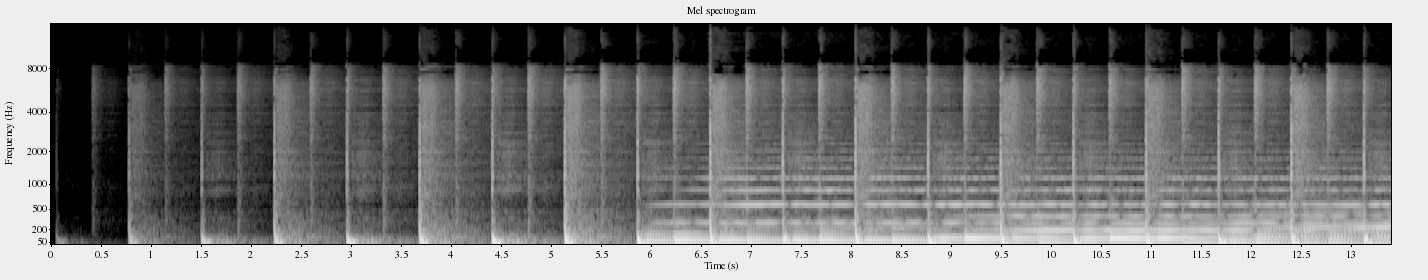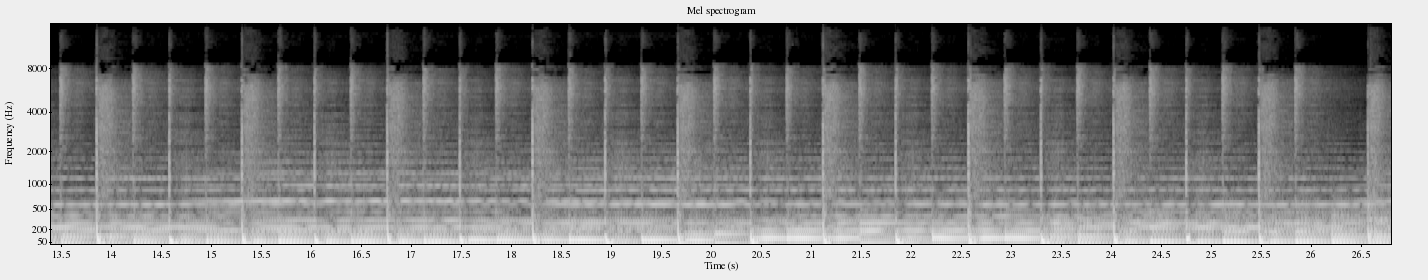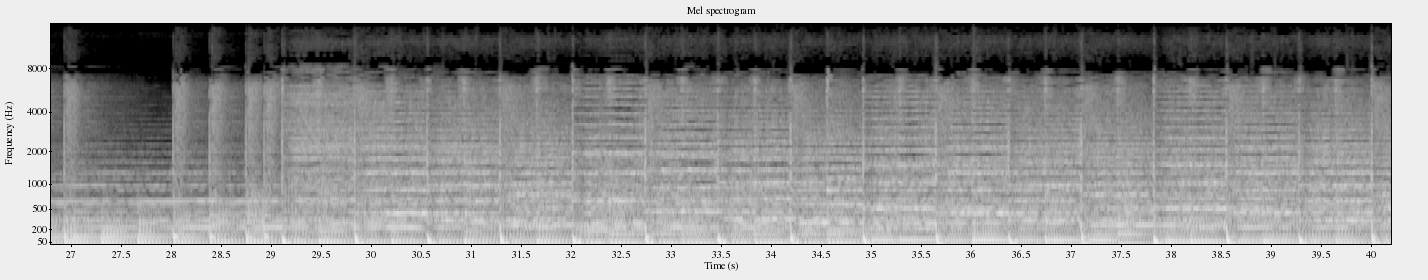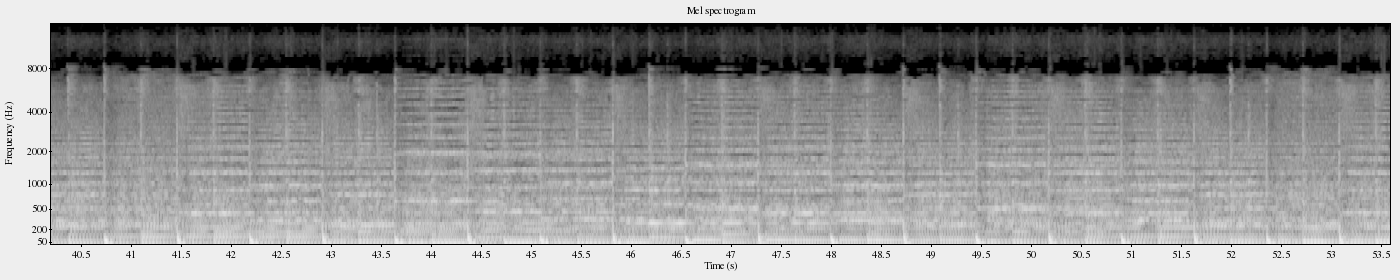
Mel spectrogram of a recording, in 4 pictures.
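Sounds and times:
slowed retrowave music with reverb: 1.5s - 53.5s.

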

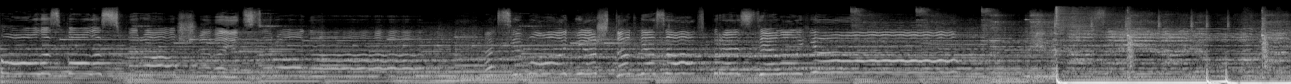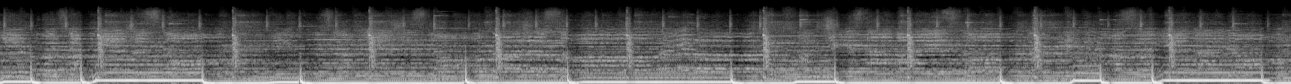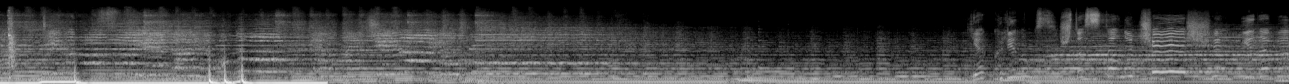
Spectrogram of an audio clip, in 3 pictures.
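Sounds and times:
trap remix: 10.4s - 29.2s.

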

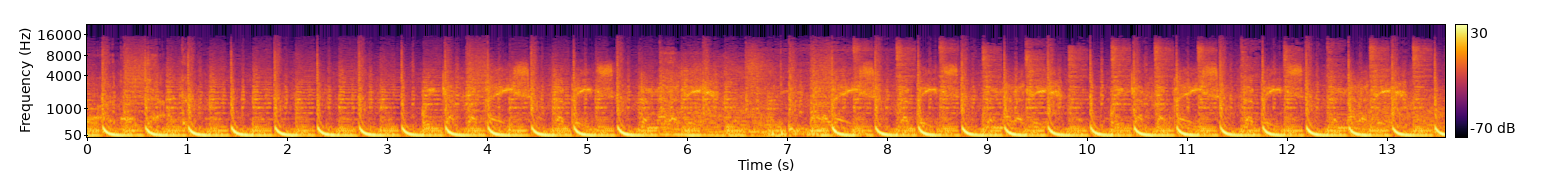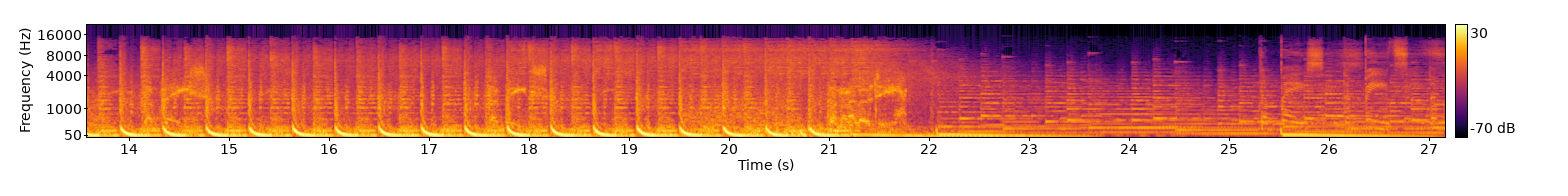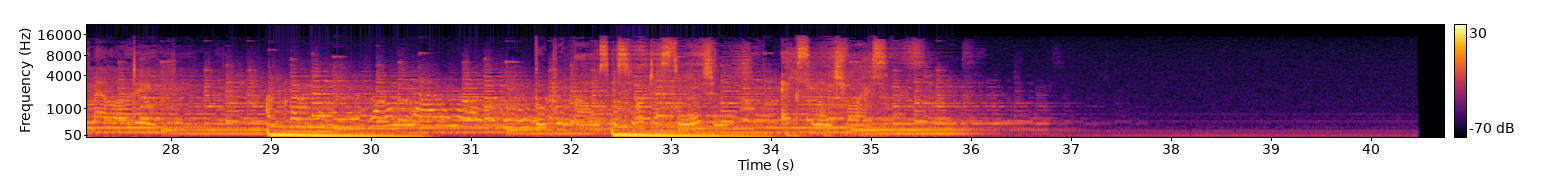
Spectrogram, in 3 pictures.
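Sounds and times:
bass beats: 0.0s - 24.3s, 29.0s - 30.7s, 32.4s - 34.2s
melody: 19.6s - 37.0s.

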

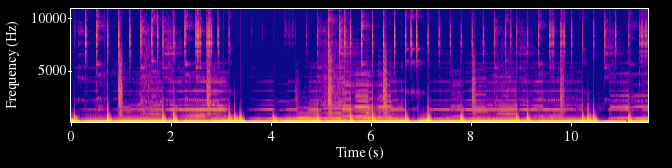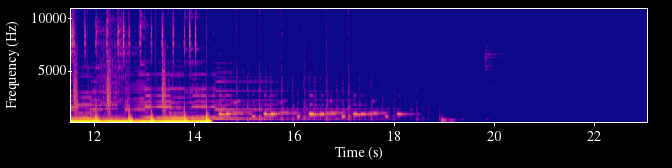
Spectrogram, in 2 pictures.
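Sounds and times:
trap phonk remix: 0.0s - 18.4s.

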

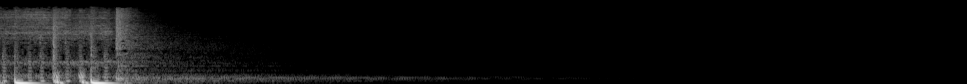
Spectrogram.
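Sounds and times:
afro three-step remix: 0.0s - 2.3s.

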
